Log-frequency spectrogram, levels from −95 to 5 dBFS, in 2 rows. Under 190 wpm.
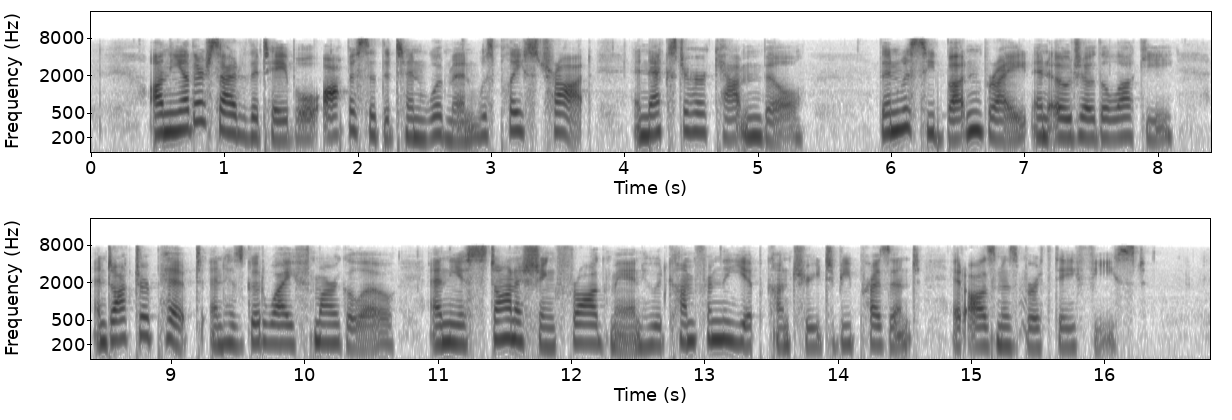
No: average, 195 wpm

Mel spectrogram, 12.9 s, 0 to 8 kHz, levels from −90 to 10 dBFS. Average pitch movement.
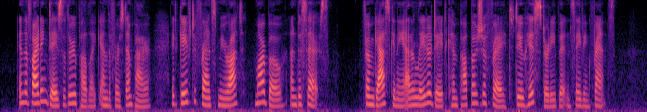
Yes: average, 5.0 semitones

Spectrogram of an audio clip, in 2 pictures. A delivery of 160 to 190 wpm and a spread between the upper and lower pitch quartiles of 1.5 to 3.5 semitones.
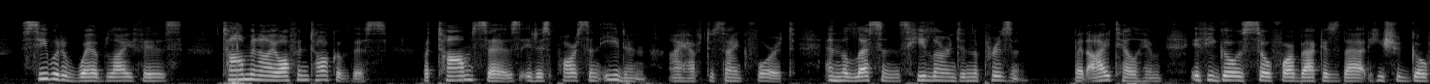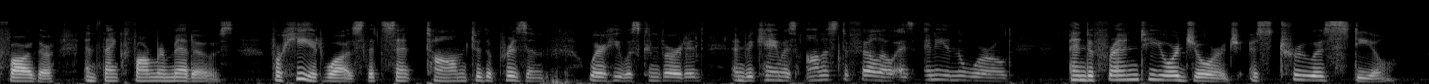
Yes: average, 185 wpm; average, 3.2 semitones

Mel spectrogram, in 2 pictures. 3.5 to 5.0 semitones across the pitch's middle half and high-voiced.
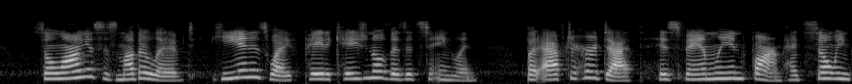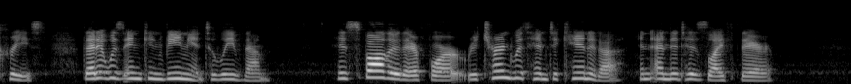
Yes: average, 3.8 semitones; high, 245 Hz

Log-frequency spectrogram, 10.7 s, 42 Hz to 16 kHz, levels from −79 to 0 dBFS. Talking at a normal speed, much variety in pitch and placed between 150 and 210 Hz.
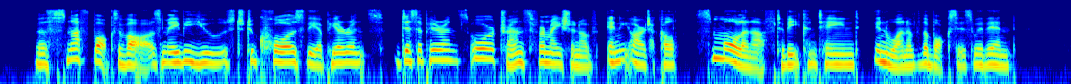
No: average, 170 wpm; average, 3.7 semitones; medium, 185 Hz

